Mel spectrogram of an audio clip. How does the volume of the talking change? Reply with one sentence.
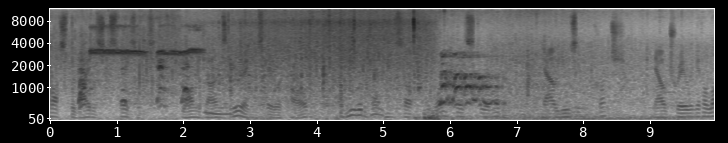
The loudness of the talking stays about the same.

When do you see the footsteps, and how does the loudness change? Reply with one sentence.
The footsteps can't be heard in this clip.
